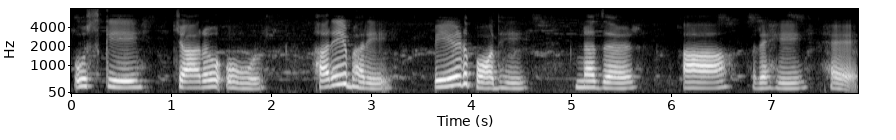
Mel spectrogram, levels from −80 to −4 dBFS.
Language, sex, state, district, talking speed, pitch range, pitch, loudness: Hindi, female, Himachal Pradesh, Shimla, 85 wpm, 195-240 Hz, 210 Hz, -15 LUFS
